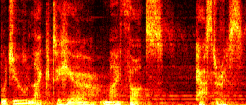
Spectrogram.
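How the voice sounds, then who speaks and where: A serene fantasy-game noblewoman speaks in a very deep register with slow, measured phrasing. She sounds like a wise, motherly mentor. Long reverb trails her words and music plays clearly behind. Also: lively intonation, a bit bright, exaggerated voice. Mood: gently musing. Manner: measured, philosophical, formal phrasing. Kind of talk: scripted fantasy game dialogue.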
